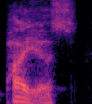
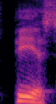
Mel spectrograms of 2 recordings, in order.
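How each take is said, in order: First: It uses the current everyday pronunciation. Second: It uses the older, Latin-style pronunciation. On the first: This is how the word is said now. "We pronounce it as pious" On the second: This is how the word used to be said. "we don't pronounce pious as pious anymore"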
